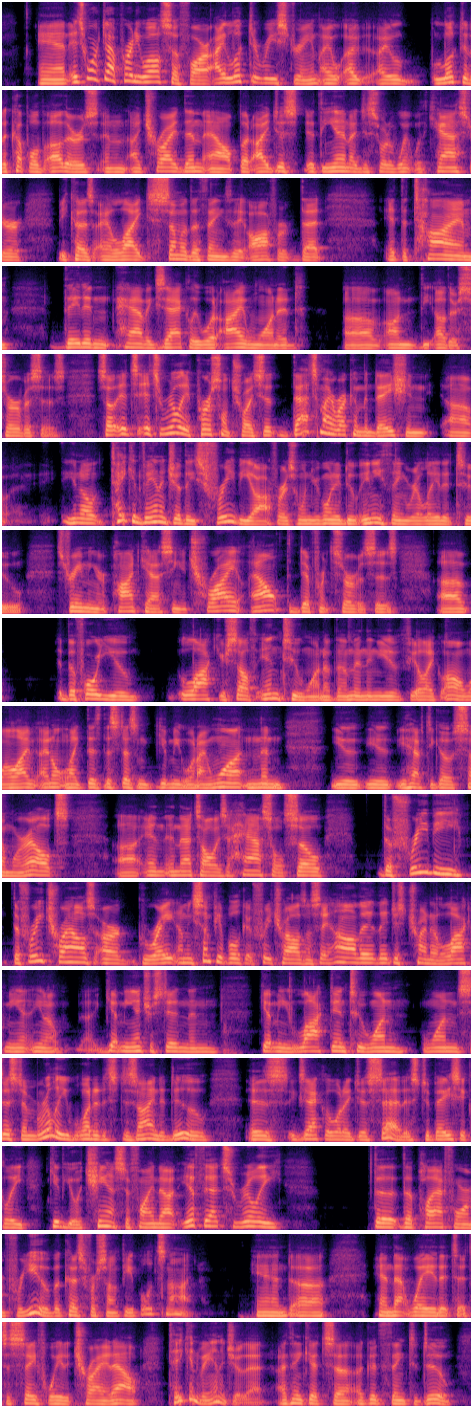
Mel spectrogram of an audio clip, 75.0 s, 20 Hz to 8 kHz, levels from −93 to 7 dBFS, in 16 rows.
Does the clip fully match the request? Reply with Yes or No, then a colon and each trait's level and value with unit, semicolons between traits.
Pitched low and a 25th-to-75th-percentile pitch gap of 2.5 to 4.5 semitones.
Yes: low, 130 Hz; average, 3.1 semitones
